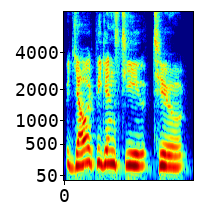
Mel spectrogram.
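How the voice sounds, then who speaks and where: Man, game master, tabletop narration, fairly high voice, casual halting delivery. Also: fairly even intonation.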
